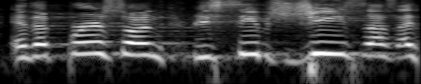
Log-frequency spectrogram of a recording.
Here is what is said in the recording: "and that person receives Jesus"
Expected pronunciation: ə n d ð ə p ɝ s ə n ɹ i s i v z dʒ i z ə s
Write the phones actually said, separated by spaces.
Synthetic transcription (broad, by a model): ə n ð ə p ɝ s ə n ɹ i s i v z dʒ i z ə s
